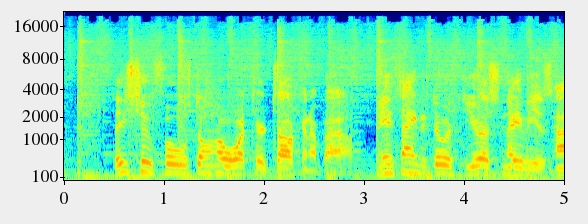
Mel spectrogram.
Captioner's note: none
